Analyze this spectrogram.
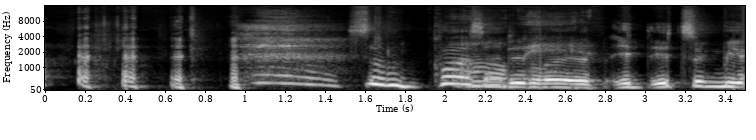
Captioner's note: laughing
